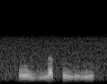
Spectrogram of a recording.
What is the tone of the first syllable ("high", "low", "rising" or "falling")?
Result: low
